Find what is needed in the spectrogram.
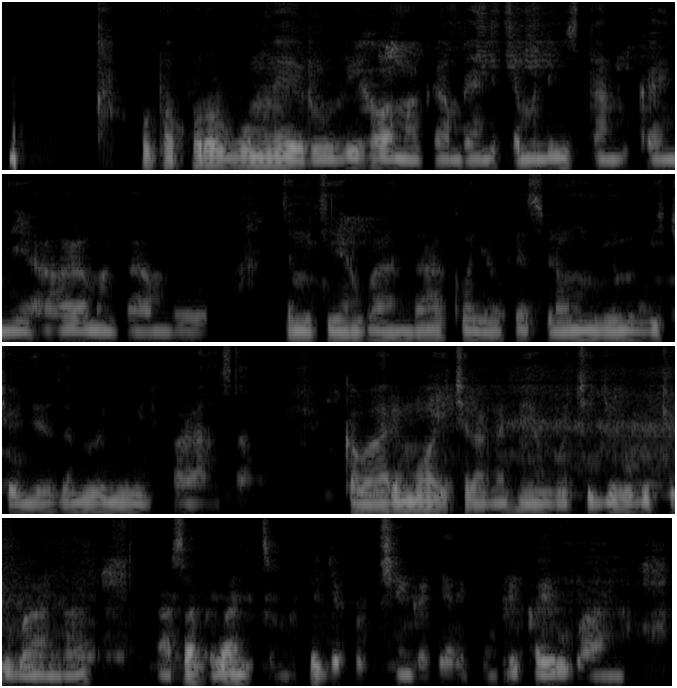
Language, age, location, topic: Kinyarwanda, 25-35, Kigali, government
